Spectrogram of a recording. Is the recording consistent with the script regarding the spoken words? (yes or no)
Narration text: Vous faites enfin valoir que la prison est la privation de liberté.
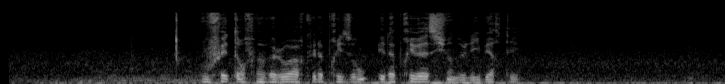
yes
